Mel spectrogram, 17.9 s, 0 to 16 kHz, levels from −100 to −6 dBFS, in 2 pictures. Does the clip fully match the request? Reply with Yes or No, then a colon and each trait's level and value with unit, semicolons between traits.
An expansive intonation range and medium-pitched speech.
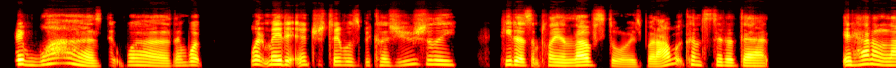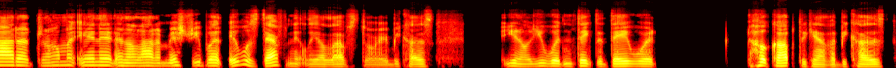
Yes: wide, 6.1 semitones; medium, 160 Hz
